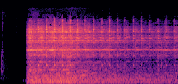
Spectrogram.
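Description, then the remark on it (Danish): A street protest crowd in Brazil, protesting against President Jair Bolsonaro, erupts after a brief silence into a loud, steady wash of noise, with sustained horn-like tones and a rapid pulsing rhythm running through it. “Det her, det er lyden af protester i gaderne i Brasilien.”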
